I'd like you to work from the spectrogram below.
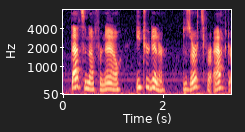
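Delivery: ordinary delivery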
